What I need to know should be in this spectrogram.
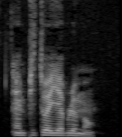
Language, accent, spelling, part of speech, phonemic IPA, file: French, France, impitoyablement, adverb, /ɛ̃.pi.twa.ja.blə.mɑ̃/, LL-Q150 (fra)-impitoyablement.wav
- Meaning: ruthlessly, mercilessly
